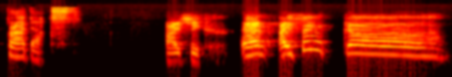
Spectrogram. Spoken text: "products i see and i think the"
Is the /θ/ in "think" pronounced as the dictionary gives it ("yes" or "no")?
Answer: yes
